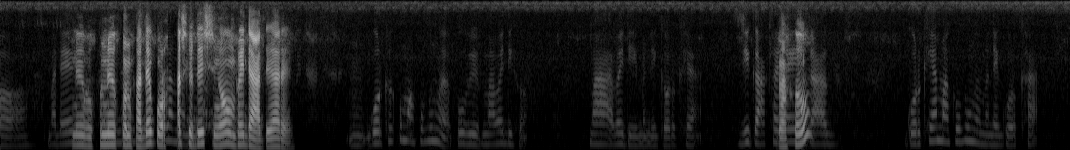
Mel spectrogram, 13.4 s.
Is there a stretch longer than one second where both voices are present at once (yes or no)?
yes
